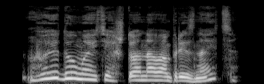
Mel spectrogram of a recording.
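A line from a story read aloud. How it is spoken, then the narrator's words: Sad question. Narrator (Russian): печально спросила Вера Николаевна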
